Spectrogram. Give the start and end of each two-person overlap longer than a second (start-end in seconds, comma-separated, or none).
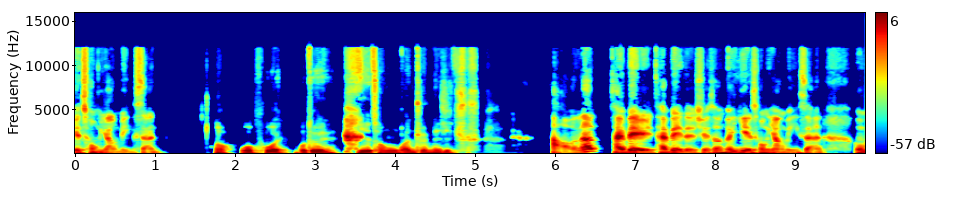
none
